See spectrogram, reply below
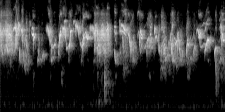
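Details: A grey-crowned goldfinch pours out rapid, liquid twitters and short downslurred whistles mixed with buzzy chirps in a lively, continuous phrase.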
